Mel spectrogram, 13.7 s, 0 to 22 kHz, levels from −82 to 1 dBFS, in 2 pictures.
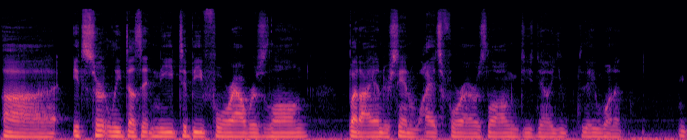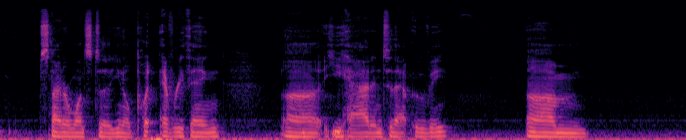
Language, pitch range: English, 105-130 Hz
